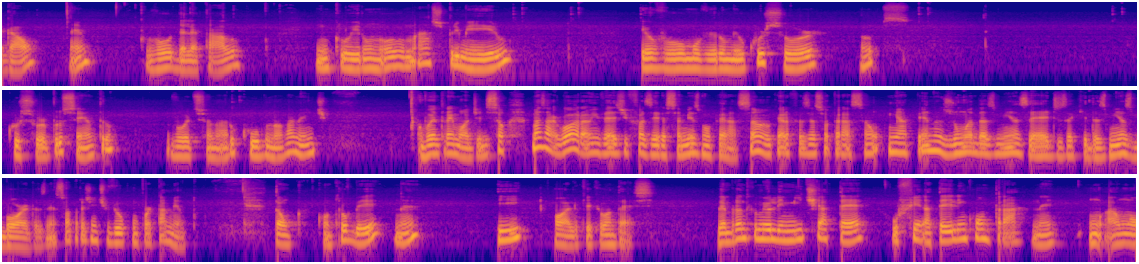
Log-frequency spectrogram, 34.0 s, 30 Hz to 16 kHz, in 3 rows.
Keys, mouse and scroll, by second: 2.3 x, 3.6 shift+a, 6.7 click, 8.9 click, 13.3 shift+a, 16.4 Tab, 21.8-25.1 drag, 24.1 right click, 27.1 ctrl+b.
